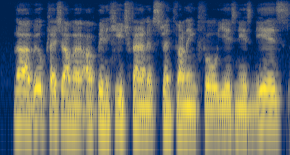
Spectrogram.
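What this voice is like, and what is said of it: A noticeable accent. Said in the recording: “your amazing accent”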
